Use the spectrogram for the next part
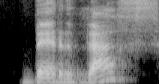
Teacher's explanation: Podemos tener la consonante interdental fricativa sorda th, como verdad. Esto en el centro y norte de España.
